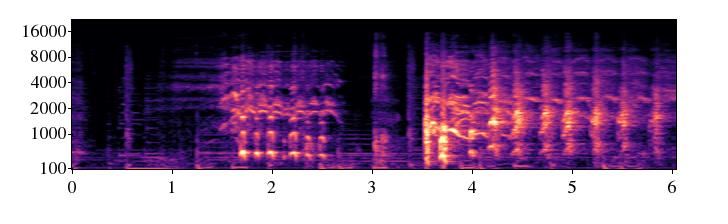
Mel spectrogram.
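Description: Background music with a low beat. About one and a half seconds in, a short choking, gagging splutter as a shot goes down, then from about three and a half seconds in, loud, hard laughter.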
